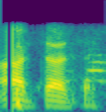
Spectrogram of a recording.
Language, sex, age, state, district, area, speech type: Bengali, male, 30-45, West Bengal, Uttar Dinajpur, urban, conversation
